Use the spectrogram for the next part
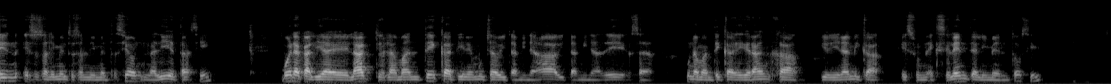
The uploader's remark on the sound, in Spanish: Audio de la charla en VIVO por Instagram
